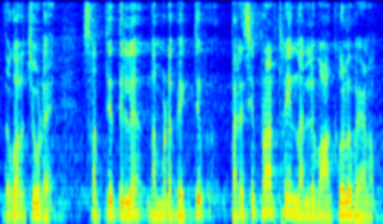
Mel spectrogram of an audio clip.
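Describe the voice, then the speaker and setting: A man's voice: fairly high pitch, fairly even intonation, vocal fry, big-room sound. A man preaching a sermon as a pastor, asking the congregation questions, answering them himself and calling out hallelujah. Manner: slows right down when reciting prayer lines.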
